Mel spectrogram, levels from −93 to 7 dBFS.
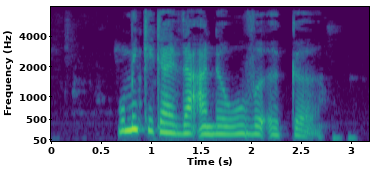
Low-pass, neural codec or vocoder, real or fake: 7.2 kHz; vocoder, 44.1 kHz, 128 mel bands every 256 samples, BigVGAN v2; fake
